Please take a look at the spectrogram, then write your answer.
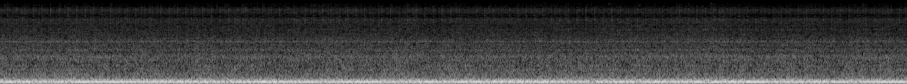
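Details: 1979 Honda GL1000 Gold Wing flat-four after valve seal replacement to cure excessive smoking; deep, even, steady idle with no stumbles, rattles or ticking; running cleanly, normal idle.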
